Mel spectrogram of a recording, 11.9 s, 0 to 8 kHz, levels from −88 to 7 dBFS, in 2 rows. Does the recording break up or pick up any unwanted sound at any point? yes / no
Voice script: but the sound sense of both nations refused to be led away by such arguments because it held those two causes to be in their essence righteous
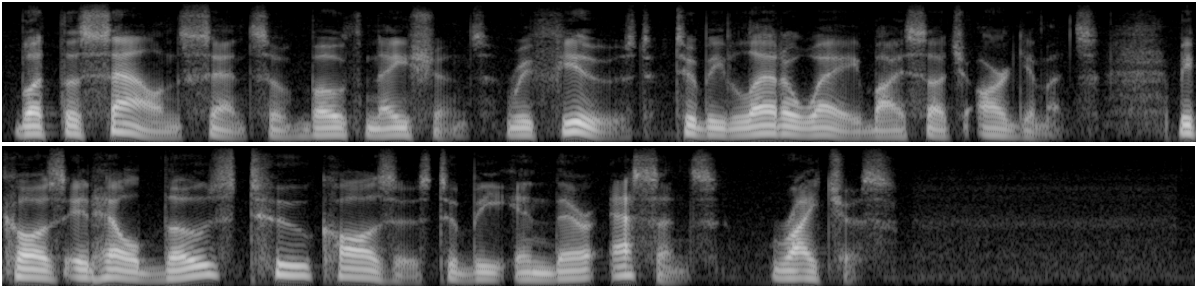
no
